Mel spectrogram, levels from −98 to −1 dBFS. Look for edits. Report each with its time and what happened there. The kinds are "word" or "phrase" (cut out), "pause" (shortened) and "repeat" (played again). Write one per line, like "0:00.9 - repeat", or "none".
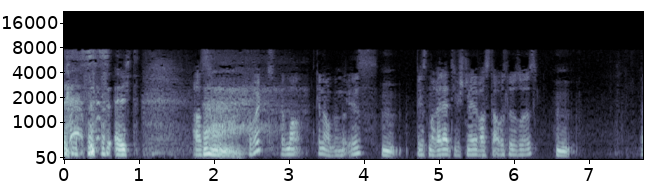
0:03.2 - pause
0:03.7 - phrase
0:04.6 - pause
